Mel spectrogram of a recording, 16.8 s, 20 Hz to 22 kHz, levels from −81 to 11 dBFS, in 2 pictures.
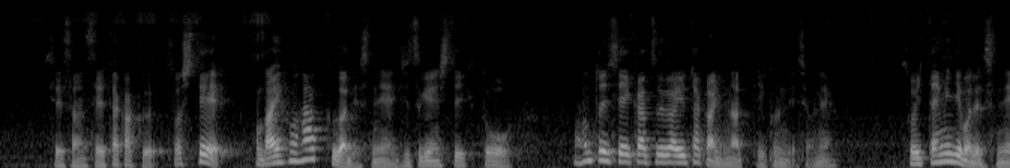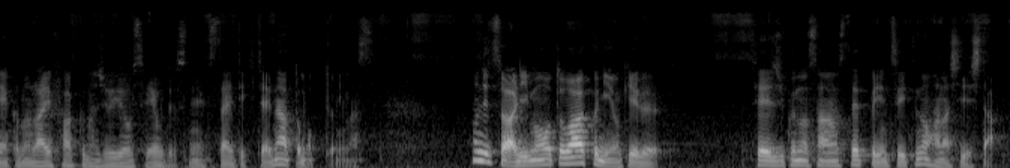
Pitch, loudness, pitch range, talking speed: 95 Hz, -30 LUFS, 80-130 Hz, 315 characters per minute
